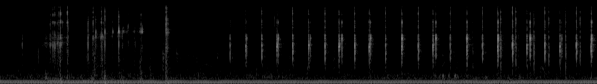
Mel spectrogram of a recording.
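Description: A small, hollow, multicolored plastic articulated fidget slug toy with segmented body is held in one hand and wiggled and squeezed by fingertips with long nails. Its segments click and rattle in a quick, uneven series of about thirty sharp, bright clicks with a tonal edge near 3.3 kHz. A steady low hum runs underneath.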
